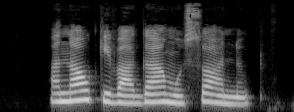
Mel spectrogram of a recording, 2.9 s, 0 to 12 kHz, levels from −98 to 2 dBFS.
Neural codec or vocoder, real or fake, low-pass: codec, 24 kHz, 0.9 kbps, WavTokenizer, medium speech release version 1; fake; 10.8 kHz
